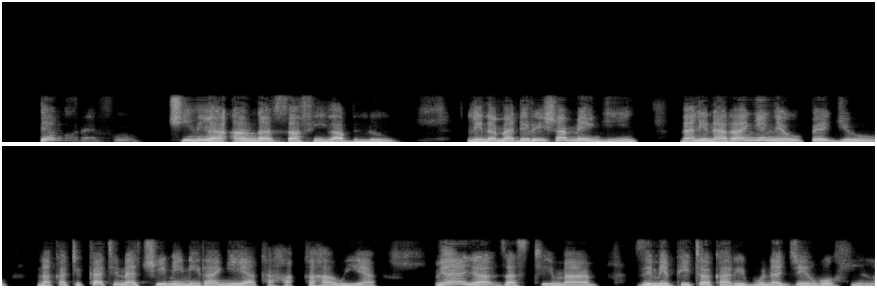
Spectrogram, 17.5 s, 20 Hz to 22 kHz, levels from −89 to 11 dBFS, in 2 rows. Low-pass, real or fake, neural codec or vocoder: 7.2 kHz; fake; codec, 16 kHz, 1.1 kbps, Voila-Tokenizer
